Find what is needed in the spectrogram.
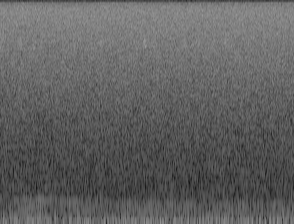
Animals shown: forest ambience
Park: Acadia National Park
